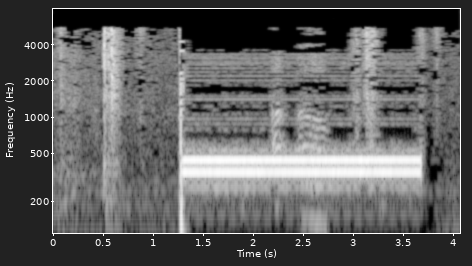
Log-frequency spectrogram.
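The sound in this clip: A telephone call fails to connect: one long, steady tone holds for over two seconds, with faint talk just before it and a soft click at the end.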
